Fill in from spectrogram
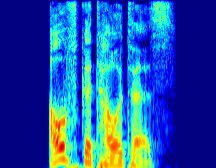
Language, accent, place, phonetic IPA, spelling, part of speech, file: German, Germany, Berlin, [ˈaʊ̯fɡəˌtaʊ̯təs], aufgetautes, adjective, De-aufgetautes.ogg
- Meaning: strong/mixed nominative/accusative neuter singular of aufgetaut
